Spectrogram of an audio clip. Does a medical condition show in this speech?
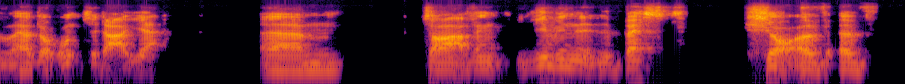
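Yes: mouth cancer; tumour under tongue base, bilateral neck node spread.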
